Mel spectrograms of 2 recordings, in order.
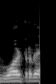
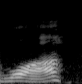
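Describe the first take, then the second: First: It is said in a Pakistani English accent. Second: It is said in a British English accent.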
